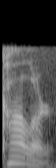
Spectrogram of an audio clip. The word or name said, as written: choler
